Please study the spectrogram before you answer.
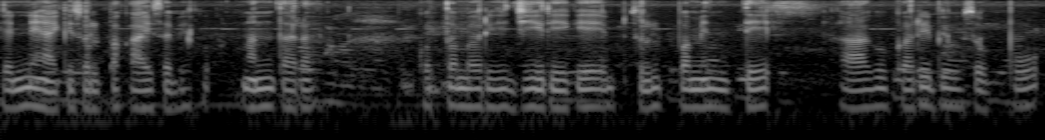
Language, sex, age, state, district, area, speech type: Kannada, female, 45-60, Karnataka, Udupi, rural, spontaneous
